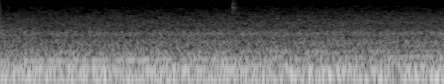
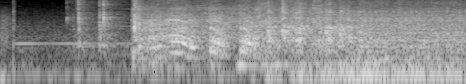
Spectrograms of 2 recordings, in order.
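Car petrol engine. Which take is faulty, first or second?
second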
